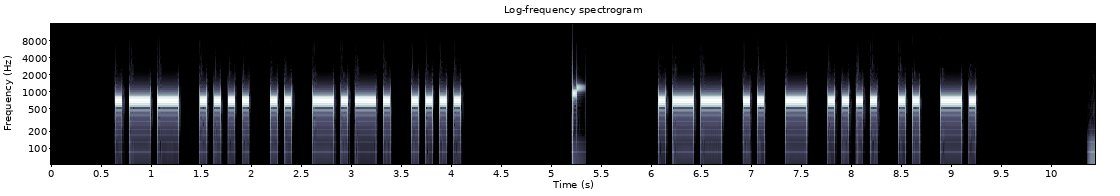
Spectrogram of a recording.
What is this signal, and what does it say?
Morse code, heard as a keyed tone, about 17 wpm, 700 Hz. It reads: WHICH WITHIN
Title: Sets of 2 Words - New Word Drill - 17wpm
